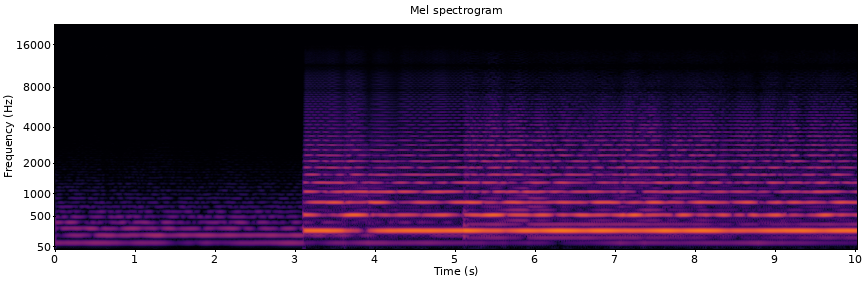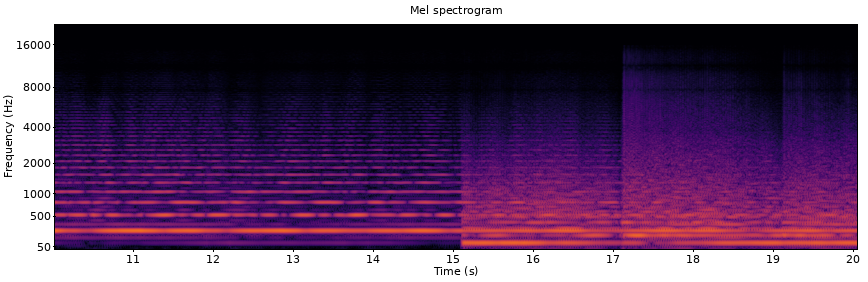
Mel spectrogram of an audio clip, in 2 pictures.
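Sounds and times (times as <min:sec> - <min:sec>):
sustained synthesizer tones: 0:15.1 - 0:20.0.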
